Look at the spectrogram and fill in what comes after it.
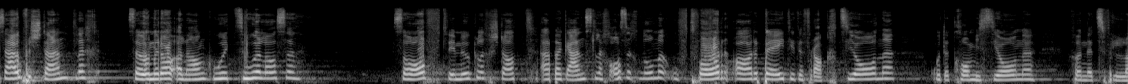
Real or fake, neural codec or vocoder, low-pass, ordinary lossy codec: fake; codec, 44.1 kHz, 7.8 kbps, Pupu-Codec; 14.4 kHz; Opus, 64 kbps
